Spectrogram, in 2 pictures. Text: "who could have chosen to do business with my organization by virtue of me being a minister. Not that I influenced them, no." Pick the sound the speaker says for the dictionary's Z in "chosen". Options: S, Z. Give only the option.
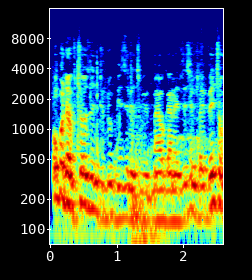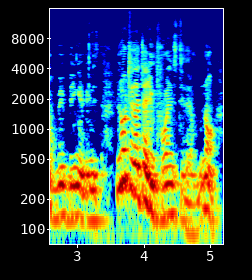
Z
